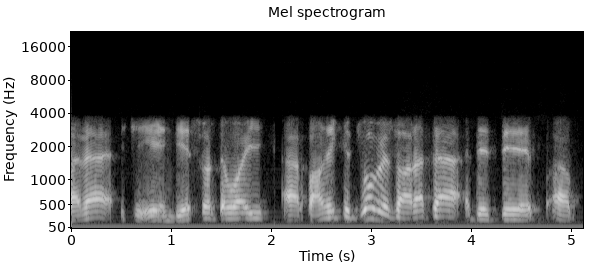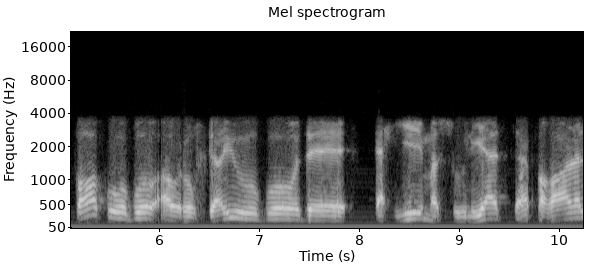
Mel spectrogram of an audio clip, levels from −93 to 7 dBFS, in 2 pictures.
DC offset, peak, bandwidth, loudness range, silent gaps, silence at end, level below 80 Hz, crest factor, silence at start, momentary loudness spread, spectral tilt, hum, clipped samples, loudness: under 0.1%; -4 dBFS; 3.8 kHz; 1 LU; none; 0 s; -50 dBFS; 16 dB; 0 s; 6 LU; -7.5 dB/octave; none; under 0.1%; -20 LUFS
